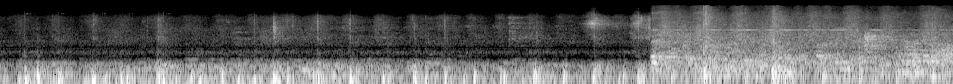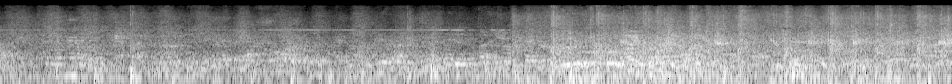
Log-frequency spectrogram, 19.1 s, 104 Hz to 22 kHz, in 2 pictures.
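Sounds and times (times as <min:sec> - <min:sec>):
people chattering in echoing hall: 0:00.0 - 0:19.0.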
